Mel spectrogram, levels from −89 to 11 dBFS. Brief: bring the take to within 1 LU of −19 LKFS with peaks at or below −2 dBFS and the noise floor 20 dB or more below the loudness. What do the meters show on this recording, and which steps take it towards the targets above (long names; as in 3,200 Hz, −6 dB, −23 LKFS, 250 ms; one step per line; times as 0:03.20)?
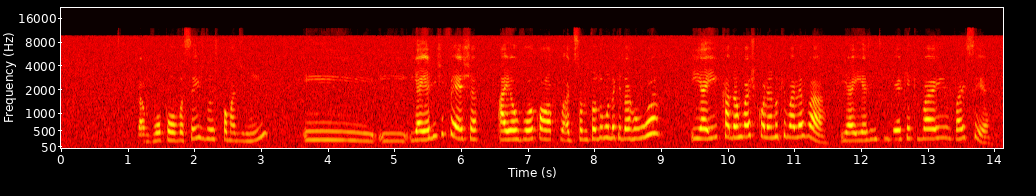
background noise floor −38 dBFS; target noise floor −42 dBFS; integrated loudness −21.5 LKFS; sample peak −3.0 dBFS; target loudness −19.0 LKFS
→ noise reduction from a noise print 6 dB
level +2.5 dB
brickwall limiter −2 dBFS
